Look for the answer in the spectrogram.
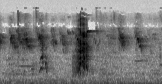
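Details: Chestnut-fronted macaw in Germany giving one loud, harsh, rasping screech lasting about a fifth of a second, with fainter high chirps and twitters from other birds before and after it.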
